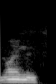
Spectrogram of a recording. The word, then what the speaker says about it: Neumann: John von Neumann, I'm going to say it right this time, Neumann.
